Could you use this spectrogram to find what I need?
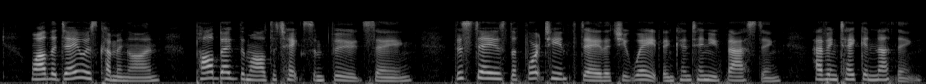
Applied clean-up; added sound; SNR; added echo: none; none; none; none.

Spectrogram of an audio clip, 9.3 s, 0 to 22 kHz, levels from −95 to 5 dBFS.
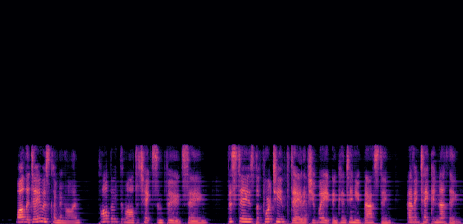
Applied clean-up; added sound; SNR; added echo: neural mask model DeepFilterNet 3.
